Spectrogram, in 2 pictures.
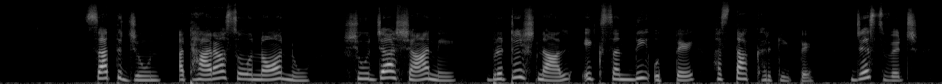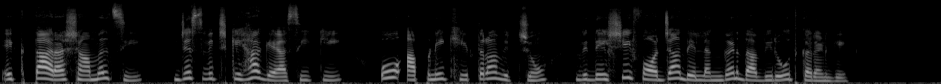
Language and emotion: Punjabi, neutral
